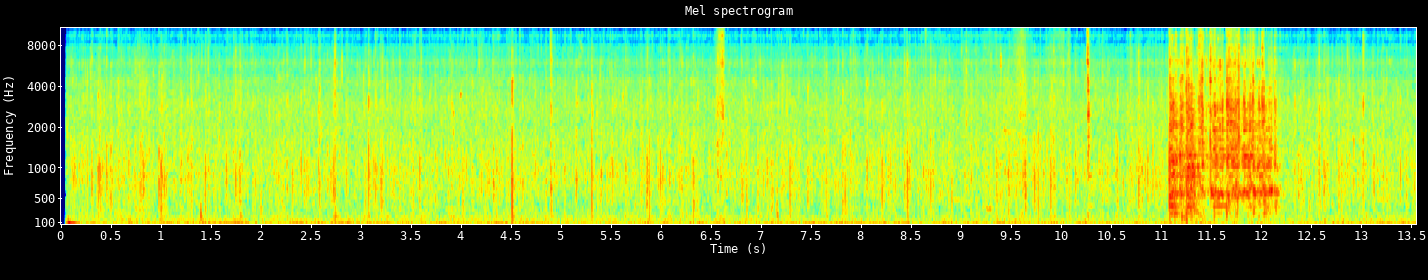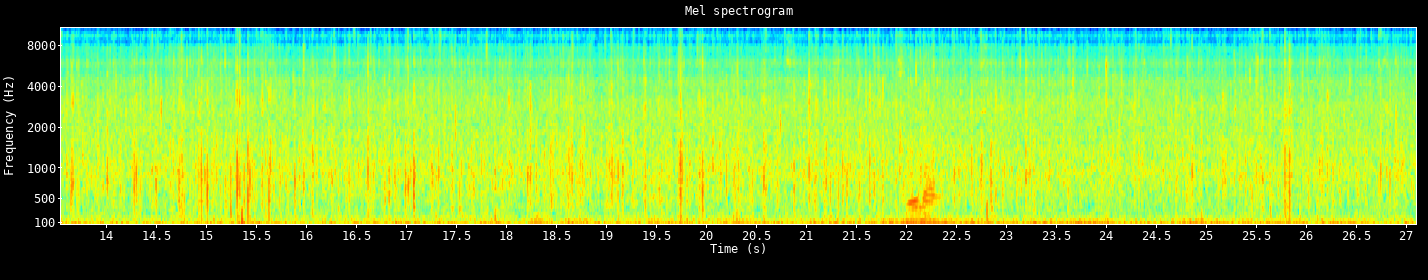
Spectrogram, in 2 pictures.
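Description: Steady light rain with many scattered drop ticks. About eleven seconds in, a loud burst of rustling noise lasts about a second.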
